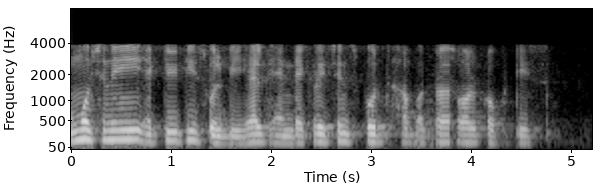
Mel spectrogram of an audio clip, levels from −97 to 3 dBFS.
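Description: iLBC codec throughout: the speech is band-limited to below 4 kHz and has a plainly audible rough, synthetic edge. Each frame's excitation is coded independently, and the sound fits the 15.2 kbps mode with 20 ms frames.

Lost iLBC frames at 0.98 to 1.07 s: about 80 ms of audio, which fits four 20 ms frames, went missing. The decoder filled the gap by repeating the last pitch cycle blended with noise, so the speech briefly becomes a held, buzzy vowel before snapping back cleanly.

Lost iLBC frames again at 3.54 to 3.80 s: losses totalling 160 ms are scattered across about 240 ms, with the longest unbroken gap around 70 ms. The concealment stutters between breathy, sustained pitch-cycle repeats and intact speech, and each time the next real frame restores the speech.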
